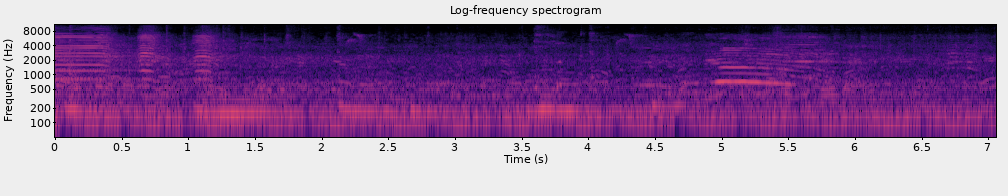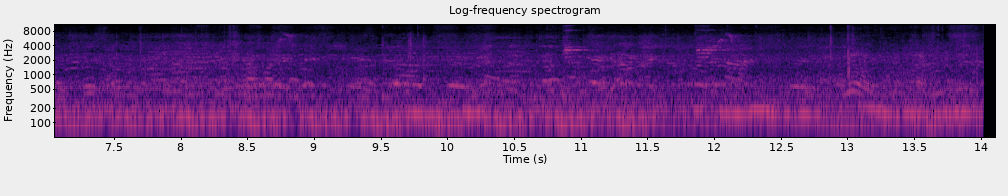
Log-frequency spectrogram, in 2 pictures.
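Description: Men talk and shout nearby.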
